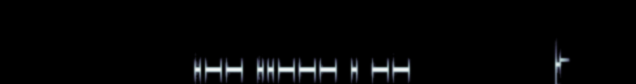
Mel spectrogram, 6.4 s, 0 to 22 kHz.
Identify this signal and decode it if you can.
Morse code, heard as a keyed tone, about 22 wpm, 700 Hz. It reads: W2EM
